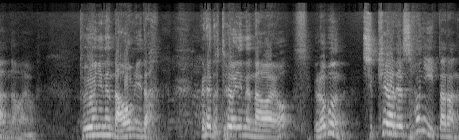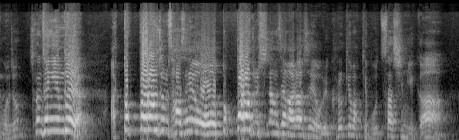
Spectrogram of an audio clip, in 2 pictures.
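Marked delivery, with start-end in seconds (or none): 6.1-11.4 high loud rebuke at the teachers; mock scolding shout. Shown as a demonstration. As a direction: scold them loudly, half in jest. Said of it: "한다면 우리의 관계는".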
